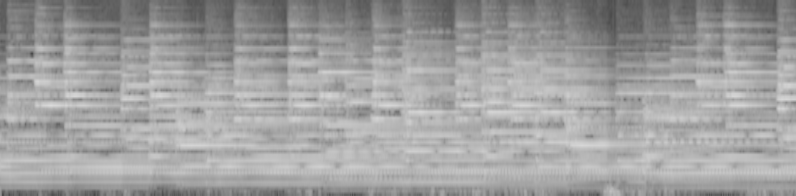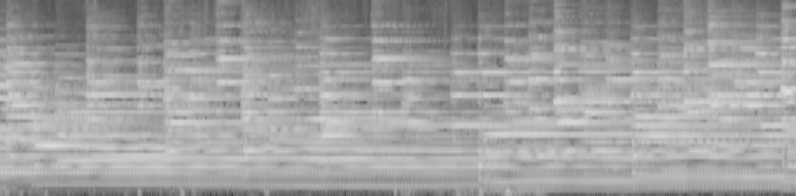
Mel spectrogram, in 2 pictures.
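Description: The carillon of Maria-Hilf rings out a melody, many tuned bells overlapping in a rich, sustained wash of ringing tones, loud and continuous throughout with no voices.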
